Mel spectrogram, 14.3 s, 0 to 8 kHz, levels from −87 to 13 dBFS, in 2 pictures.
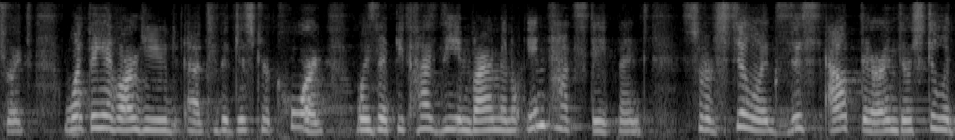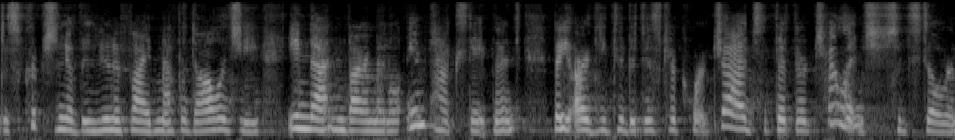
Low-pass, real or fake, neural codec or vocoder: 7.2 kHz; fake; codec, 32 kHz, 1.9 kbps, SNAC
